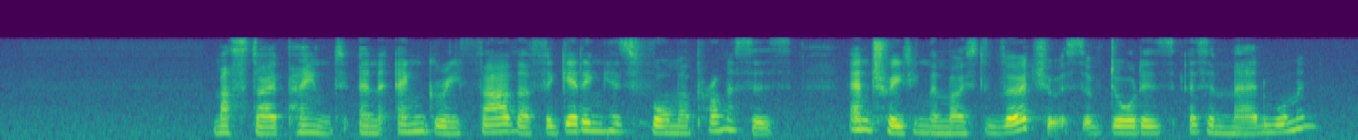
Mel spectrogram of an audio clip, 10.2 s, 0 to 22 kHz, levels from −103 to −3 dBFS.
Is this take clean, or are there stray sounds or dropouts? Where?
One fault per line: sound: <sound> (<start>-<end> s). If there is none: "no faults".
no faults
